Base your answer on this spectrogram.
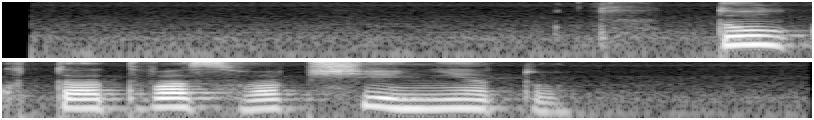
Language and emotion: Russian, angry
